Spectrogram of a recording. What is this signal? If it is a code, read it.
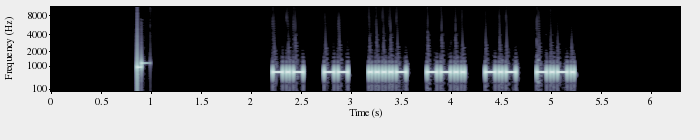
Morse code, heard as a keyed tone, about 36 wpm, spaced as for 25 wpm, 700 Hz. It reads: KM4ZKC
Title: USA Call Signs - 2x Character Spacing - 35wpm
